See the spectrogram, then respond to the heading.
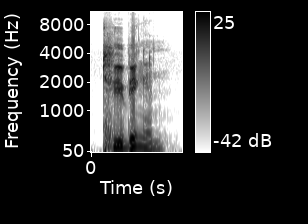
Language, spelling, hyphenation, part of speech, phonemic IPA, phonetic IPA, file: German, Tübingen, Tü‧bin‧gen, proper noun, /ˈtyːbɪŋən/, [ˈtyːbɪŋn̩], De-Tübingen.ogg
- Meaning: Tübingen (a town and rural district of Baden-Württemberg, Germany)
